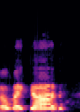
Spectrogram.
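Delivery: mock panic-stricken, sudden panicked exclamation. Retelling the moment the slides failed before an interview: retelling own panic. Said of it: "So panic mode".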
